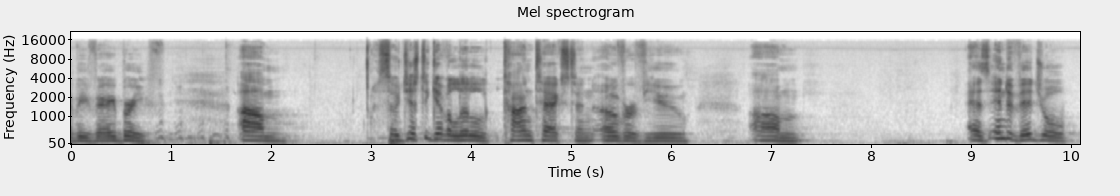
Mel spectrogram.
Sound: laughter

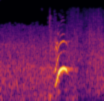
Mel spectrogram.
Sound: screams

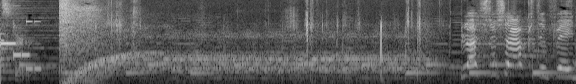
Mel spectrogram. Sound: electrical beeping; blaster charge sounding

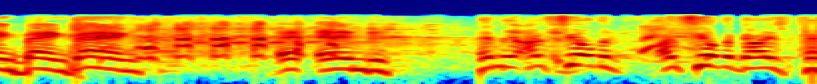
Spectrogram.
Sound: audience laughing

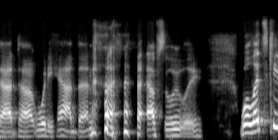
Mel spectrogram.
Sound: laughter

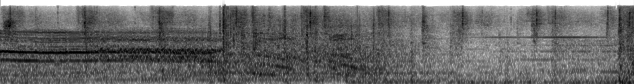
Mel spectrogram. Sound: screaming; groaning

